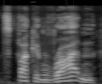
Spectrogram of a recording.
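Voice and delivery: ordinary talk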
